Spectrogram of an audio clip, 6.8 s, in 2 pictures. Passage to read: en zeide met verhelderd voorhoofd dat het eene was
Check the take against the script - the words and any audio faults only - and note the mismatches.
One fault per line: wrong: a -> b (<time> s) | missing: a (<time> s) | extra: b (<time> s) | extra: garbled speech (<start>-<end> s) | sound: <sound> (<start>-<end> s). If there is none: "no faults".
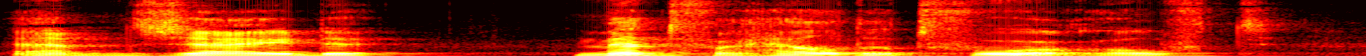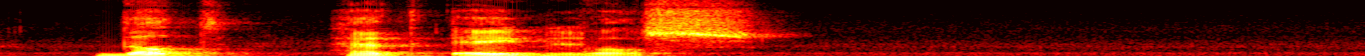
no faults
